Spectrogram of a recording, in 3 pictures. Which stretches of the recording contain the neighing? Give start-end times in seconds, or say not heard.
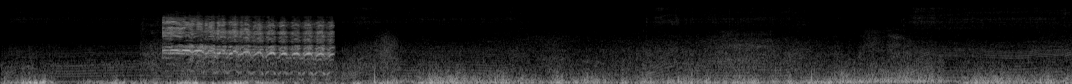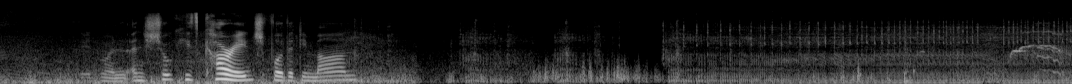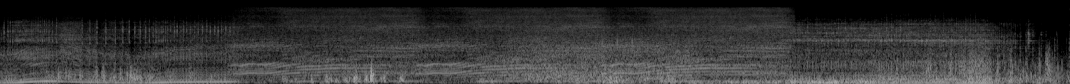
1.4-3.4, 19.8-21.5.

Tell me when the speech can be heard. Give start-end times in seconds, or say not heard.
11.5-14.3.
